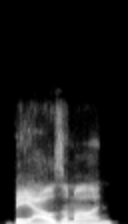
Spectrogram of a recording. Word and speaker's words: Ba'alzamon: So then we get the appearance of the Dark One, and the Dark One identifies himself as Baalzamon.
